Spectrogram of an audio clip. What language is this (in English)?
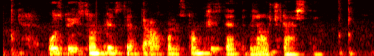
Uzbek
